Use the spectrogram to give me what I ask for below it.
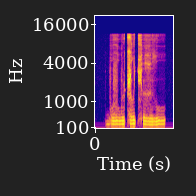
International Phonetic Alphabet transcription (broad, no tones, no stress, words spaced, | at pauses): bovuwʉʈ͡ʂɤ t͡ɕʰʏɣʏ ðu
